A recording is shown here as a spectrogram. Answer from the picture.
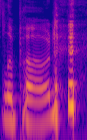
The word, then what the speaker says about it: LuPone: It's spelled like lupine, but it's pronounced LuPone.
